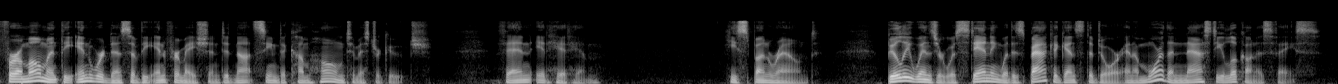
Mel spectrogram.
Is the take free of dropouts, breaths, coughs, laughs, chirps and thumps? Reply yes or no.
yes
